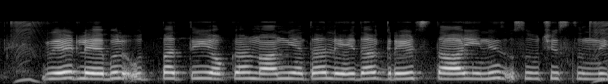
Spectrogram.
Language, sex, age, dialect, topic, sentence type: Telugu, female, 41-45, Central/Coastal, banking, statement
